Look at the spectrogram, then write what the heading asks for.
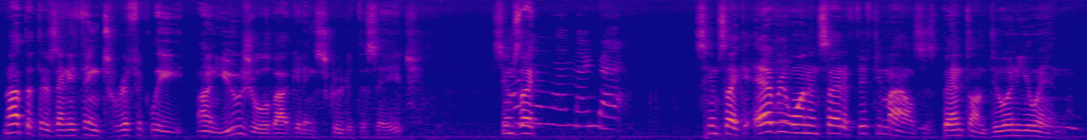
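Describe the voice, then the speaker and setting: A man's voice: mid-range voice, very animated, normal speed, a little mellow, slight background noise. A man narrating a first-person novel as an amateur audiobook reader, in a conversational, wry storytelling way.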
